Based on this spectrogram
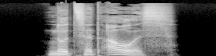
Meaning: second-person plural subjunctive I of ausnutzen
- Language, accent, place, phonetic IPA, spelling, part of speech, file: German, Germany, Berlin, [ˌnʊt͡sət ˈaʊ̯s], nutzet aus, verb, De-nutzet aus.ogg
